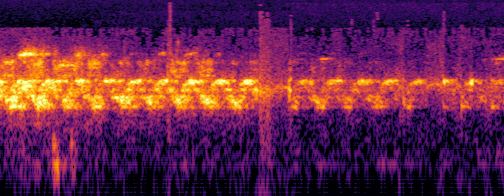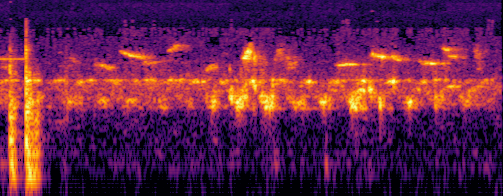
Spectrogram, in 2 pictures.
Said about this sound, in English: That fire engine or that's Netanyahu going by?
